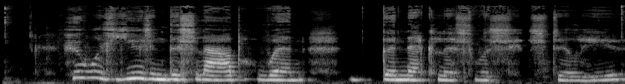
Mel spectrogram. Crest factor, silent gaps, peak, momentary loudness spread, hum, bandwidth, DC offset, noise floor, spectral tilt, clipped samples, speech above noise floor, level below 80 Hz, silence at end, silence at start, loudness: 14 dB; none; -6 dBFS; 16 LU; none; 17 kHz; under 0.1%; -44 dBFS; -4.5 dB/octave; under 0.1%; 24 dB; -56 dBFS; 0 s; 0.05 s; -20 LUFS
